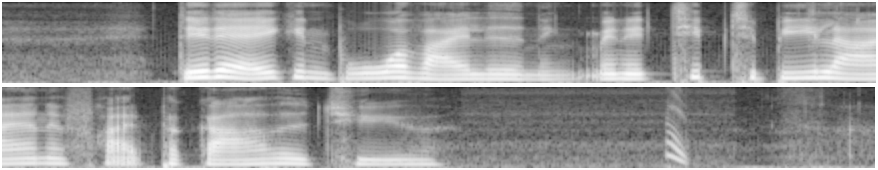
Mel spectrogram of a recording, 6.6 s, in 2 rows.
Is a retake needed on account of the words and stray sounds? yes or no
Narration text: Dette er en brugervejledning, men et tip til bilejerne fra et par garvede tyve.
yes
